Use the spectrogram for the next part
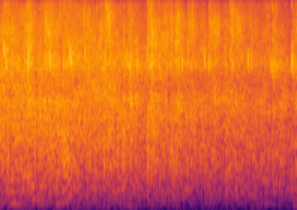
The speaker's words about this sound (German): Aber ich finde es so cool, dass ihr da seid. Gebt den Kindern nochmal einen Applaus, dass ihr da seid.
